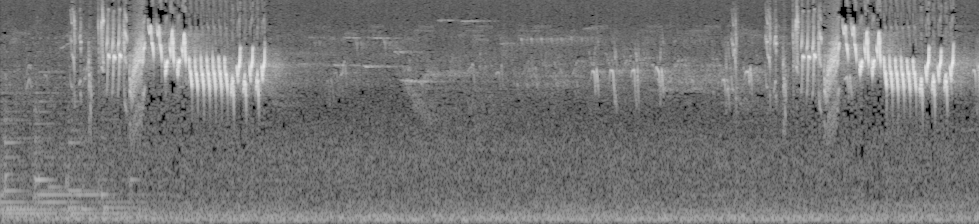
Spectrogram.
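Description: Songbird song: a loud, rapid, high trilled phrase lasting about a second and a half, heard twice and cut off sharply each time, with faint scattered chirps between.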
